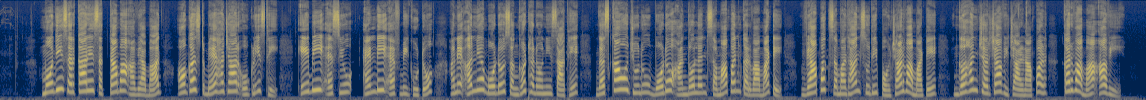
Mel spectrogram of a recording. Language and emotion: Gujarati, neutral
